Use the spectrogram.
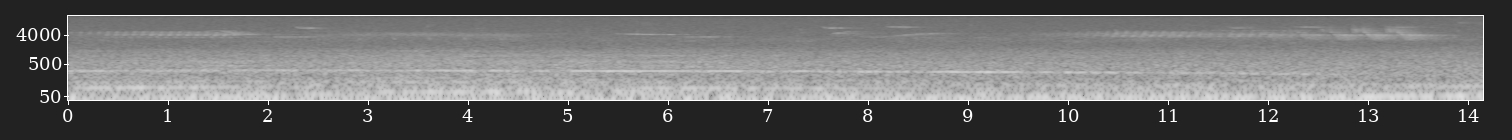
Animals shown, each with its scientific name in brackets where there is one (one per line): Eastern Wood-Pewee (Contopus virens)
Brown Creeper (Certhia americana)
Ovenbird (Seiurus aurocapilla)
Pine Warbler (Setophaga pinus)
Black-capped Chickadee (Poecile atricapillus)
